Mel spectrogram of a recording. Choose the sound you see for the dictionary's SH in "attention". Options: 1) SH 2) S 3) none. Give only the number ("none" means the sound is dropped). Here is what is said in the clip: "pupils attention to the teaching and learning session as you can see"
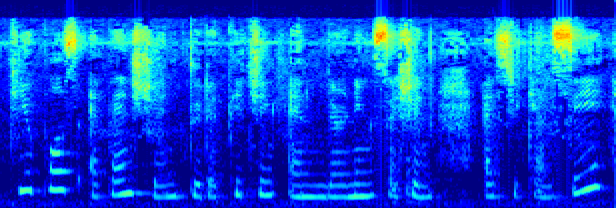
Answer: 1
